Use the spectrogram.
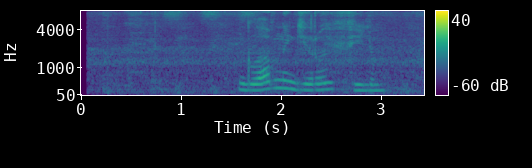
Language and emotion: Russian, neutral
